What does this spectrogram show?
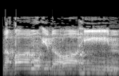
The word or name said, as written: Maqam Ibrahim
